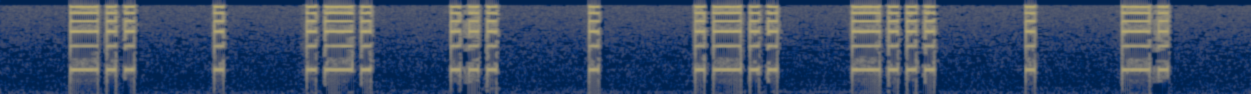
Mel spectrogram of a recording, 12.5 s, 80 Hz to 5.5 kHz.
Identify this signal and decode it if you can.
Morse code, heard as a keyed tone, about 13 wpm, spaced as for 7 wpm, 750 Hz. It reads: DERSELBEN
